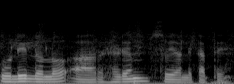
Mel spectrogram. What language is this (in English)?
Santali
